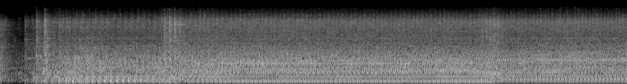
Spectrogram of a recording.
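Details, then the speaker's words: Mower cranking on the same restored lead-acid battery, charged as far as it will take, still with one bad cell; it previously would not crank at all. Now a steady, strong starter crank with an even churning beat that holds speed. Normal cranking. "A battery that would not crank this mower under any circumstances. You could charge it all day long and it would not crank the mower over at all. Now it cranks it, even with the one bad cell."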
